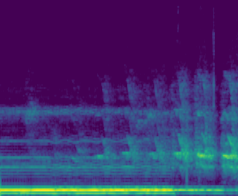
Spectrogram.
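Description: Unaccompanied naat vocal: one long, steady held note, easing off slightly near the end.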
